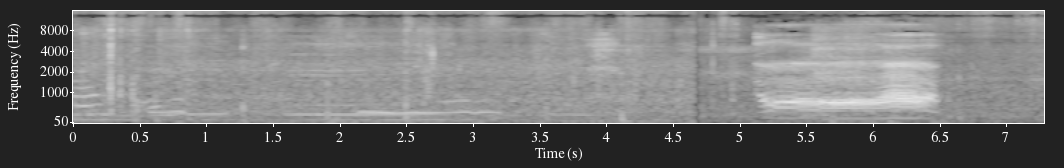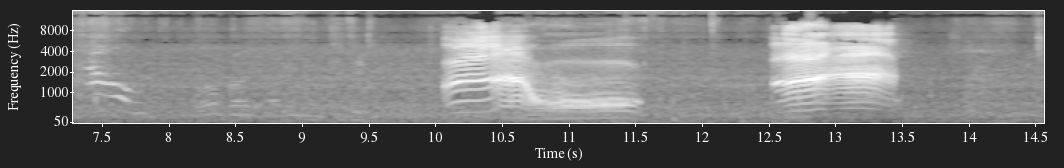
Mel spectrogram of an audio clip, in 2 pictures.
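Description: A toddler's voice calls out three times with wordless, drawn-out sounds whose pitch slides up and down. The last call is the highest.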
